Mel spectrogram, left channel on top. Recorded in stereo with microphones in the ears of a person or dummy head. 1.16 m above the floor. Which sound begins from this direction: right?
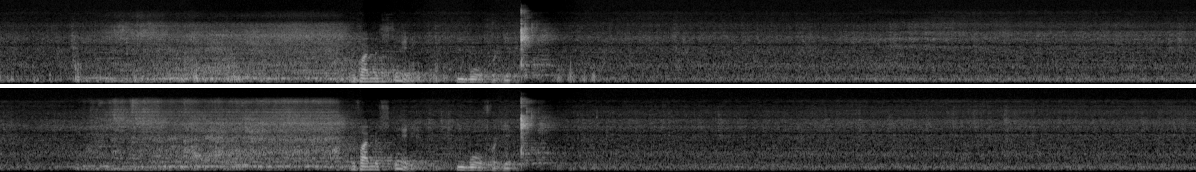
A toilet flushing, at 0.8 s.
